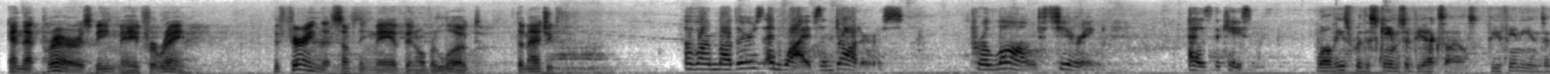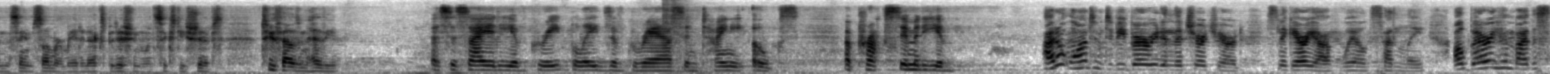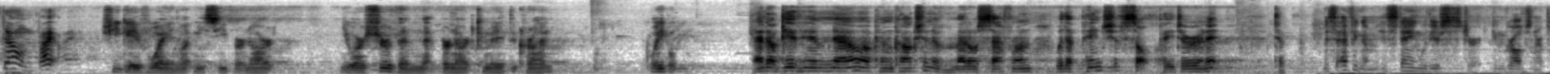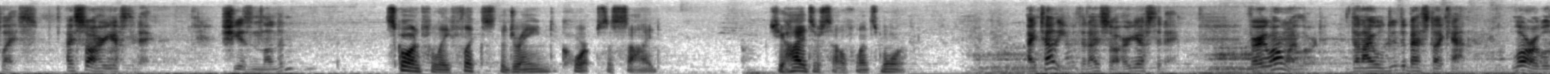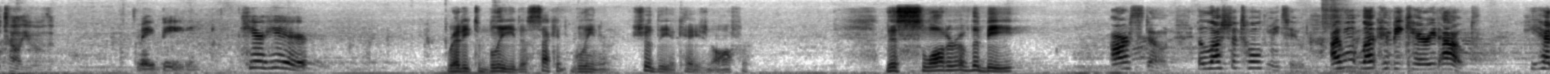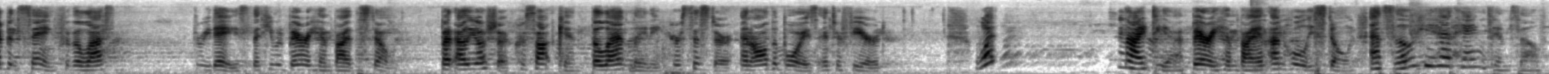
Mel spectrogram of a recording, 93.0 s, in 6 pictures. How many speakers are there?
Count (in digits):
9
